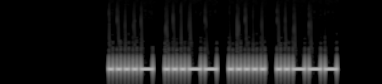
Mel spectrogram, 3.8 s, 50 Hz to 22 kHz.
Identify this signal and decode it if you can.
Morse code, heard as a keyed tone, about 30 wpm, 700 Hz. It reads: 4352
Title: Common Cut Numbers - 4-Digit 30wpm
